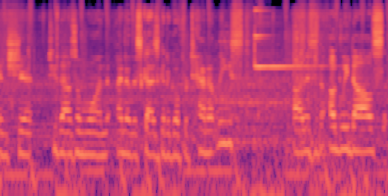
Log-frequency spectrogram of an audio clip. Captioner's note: bell dings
